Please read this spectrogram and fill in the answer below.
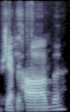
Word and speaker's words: Jackob: be like it's like how do you explain in text how to pronounce jacob i say it's like kebab like jacob but it's kind of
